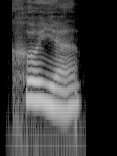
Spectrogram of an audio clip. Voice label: "科研", Chinese

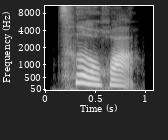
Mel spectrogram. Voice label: "策划", Chinese

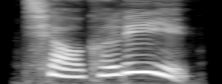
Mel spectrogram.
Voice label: "巧克力", Chinese

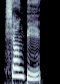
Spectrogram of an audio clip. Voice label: "相比", Chinese

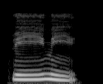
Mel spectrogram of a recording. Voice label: "厘米", Chinese

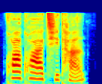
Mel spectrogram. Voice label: "夸夸其谈", Chinese

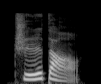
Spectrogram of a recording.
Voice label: "指导", Chinese

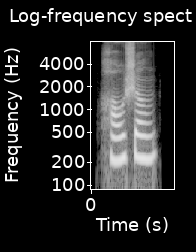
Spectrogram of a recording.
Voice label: "毫升", Chinese

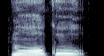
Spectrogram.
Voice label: "蘑菇", Chinese

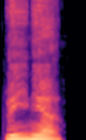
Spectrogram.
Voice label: "理念", Chinese

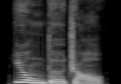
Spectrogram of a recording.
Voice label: "用得着", Chinese

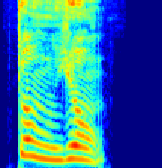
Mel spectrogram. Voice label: "动用", Chinese

